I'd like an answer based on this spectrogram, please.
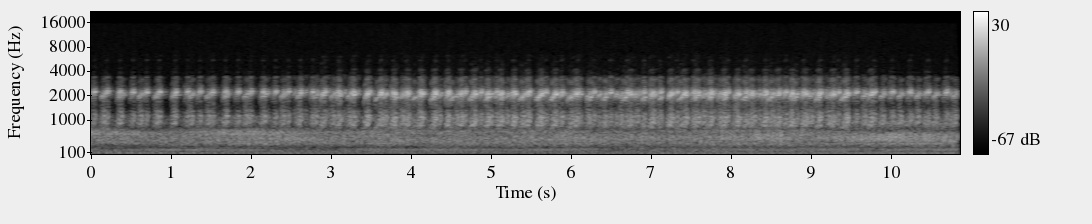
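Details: Night chorus of tree frogs at a forest pond in North-East Italy, mid-April: many frogs croaking at once in quick, rattling pulses, slightly irregular as the voices overlap, forming a continuous bright trill.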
